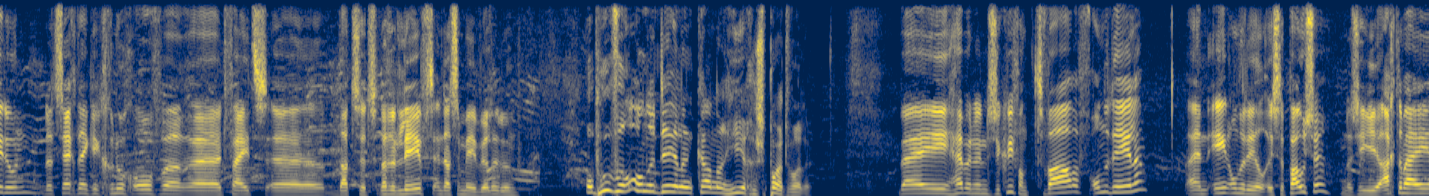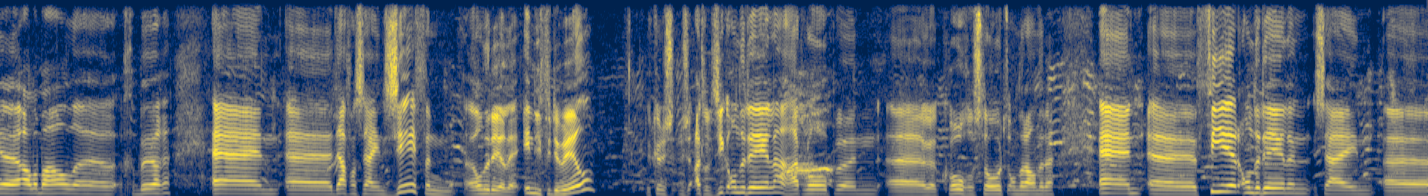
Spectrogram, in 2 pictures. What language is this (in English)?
Dutch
